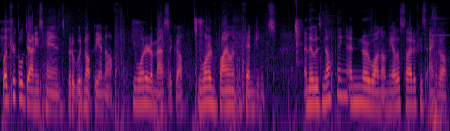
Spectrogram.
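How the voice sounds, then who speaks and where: A man with a somewhat high voice reads fiction dramatically over a noisy voice chat. His delivery slips easily between storytelling and loose, sweary banter. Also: normal speed, fairly bright tone. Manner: sweary, breaks off into asides. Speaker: reader of a fan fiction story. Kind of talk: dramatic reading broken by casual banter with friends. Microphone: voice chat microphone.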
